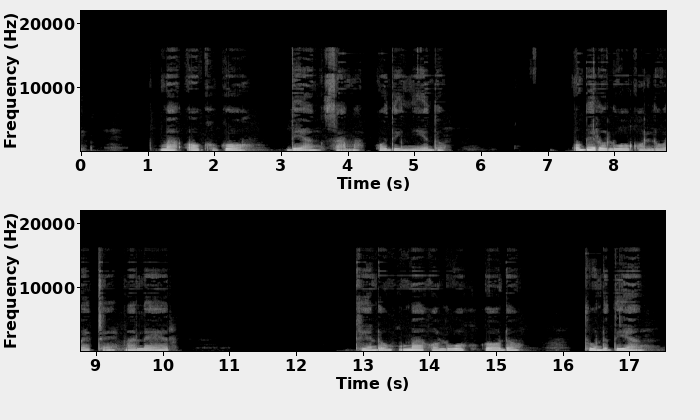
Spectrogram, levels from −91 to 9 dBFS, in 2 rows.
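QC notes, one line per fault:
Throughout, transcoding between lossy codecs: the speech carries two different sets of coding artefacts at once, likely from a Vorbis encode near 33 kbit/s later re-encoded as HE-AAC near 32 kbit/s. The second encoder spends its scarce bits reproducing the first one's damage while adding its own.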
